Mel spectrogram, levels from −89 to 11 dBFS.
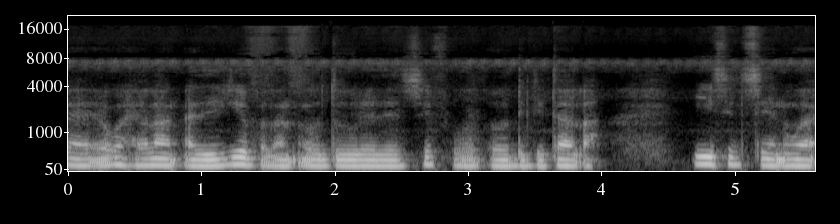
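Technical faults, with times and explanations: throughout: generation loss. The speech sounds swirly, hollow and smeared, with blurred attacks and nothing above 17.3 kHz, worse than one pass near 70 kbit/s would explain. Likely repeated lossy encoding, about four passes, each re-quantising on a shifted frame grid.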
